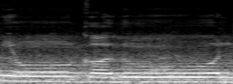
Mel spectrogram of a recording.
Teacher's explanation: Nun bertemu dengan qaf. Ikhfa hakiki dengung dua harakat.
